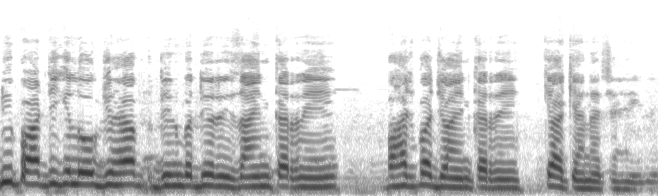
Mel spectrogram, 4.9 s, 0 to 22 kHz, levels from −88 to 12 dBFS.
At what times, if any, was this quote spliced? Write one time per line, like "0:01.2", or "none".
none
